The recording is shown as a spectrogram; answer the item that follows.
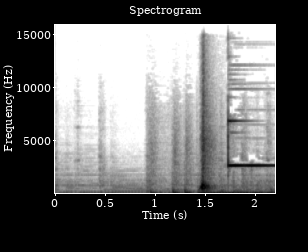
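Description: Video-editing sound effects: a sudden swish-like hit about one and a half seconds in, then a bright ding that starts just after and rings on steadily, over quiet background music.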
